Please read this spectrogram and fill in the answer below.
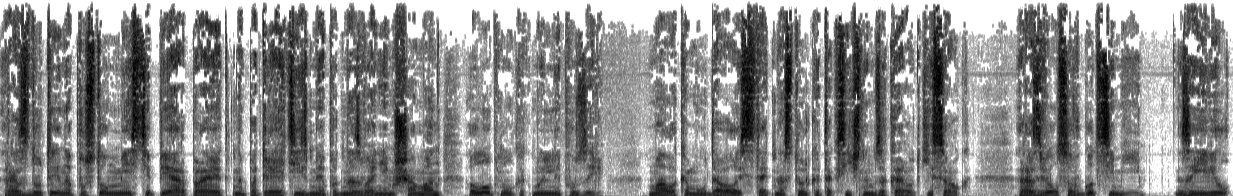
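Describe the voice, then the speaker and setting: A man's voice: mid-range voice, normal speed, dark tone, husky, no room sound, clean studio sound. A man reading a scathing post aloud, listing accusations.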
